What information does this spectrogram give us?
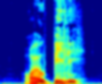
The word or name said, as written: røvbillig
